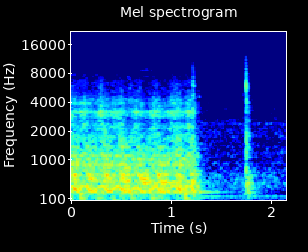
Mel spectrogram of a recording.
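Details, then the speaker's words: 1961 Chevy Biscayne, 235 inline-six, 3-speed manual, sat 30+ years in a junkyard: about a second of even cranking with no pops or firing after plug wires were reordered. No backfire and no fuel getting through, so an external fuel tank and pump were tried next. "it's not backfiring now we're not getting any fuel either"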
